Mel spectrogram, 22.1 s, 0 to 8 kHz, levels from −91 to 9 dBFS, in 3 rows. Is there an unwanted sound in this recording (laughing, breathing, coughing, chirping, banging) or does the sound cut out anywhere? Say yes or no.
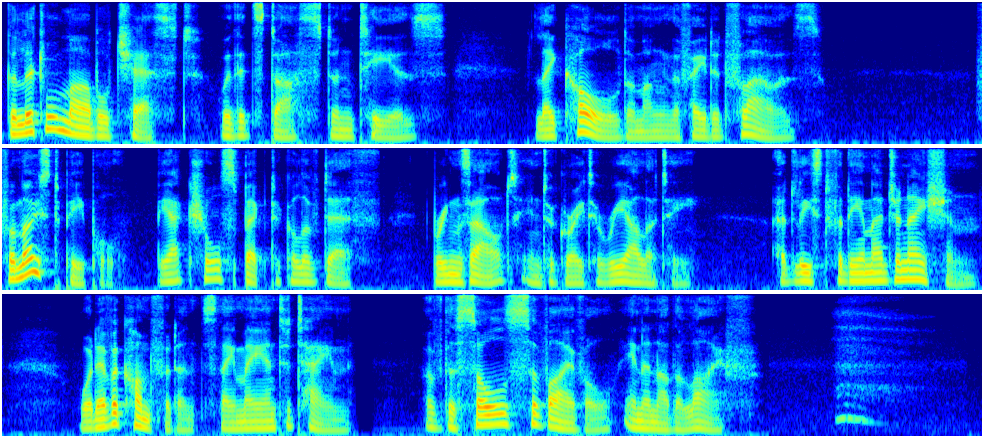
yes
